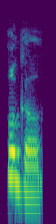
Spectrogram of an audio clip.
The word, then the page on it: ogle: Indian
